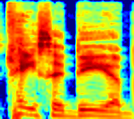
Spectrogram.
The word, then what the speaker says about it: quesadilla: They were making fun of how I said quesadilla at first, and it was like, oh my God, we hate when Americans say quesadilla. Okay, why it's quesadilla, Blaze, all right?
